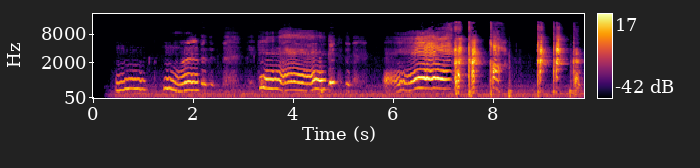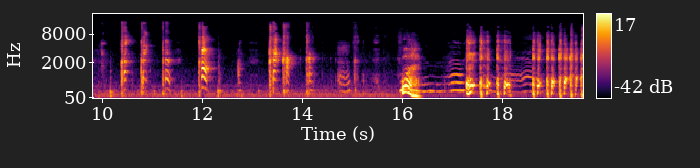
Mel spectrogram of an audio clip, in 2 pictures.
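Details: Infant, angry and fussing, whines and then gives a run of short, forced, deliberate coughs for attention, not from illness: voluntary cough.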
